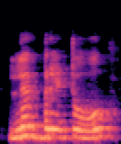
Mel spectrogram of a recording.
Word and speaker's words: libretto: So 13 मध्ये libretto is pronounced libretto, libretti is libretti, libretti, concerto is concerto, and concerti is concerti, right?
